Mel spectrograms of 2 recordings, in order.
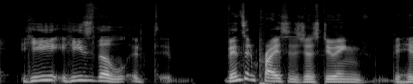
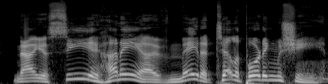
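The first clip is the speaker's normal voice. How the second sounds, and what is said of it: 1950s transatlantic radio-style accent. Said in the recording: “classic 1950s transatlantic accent ... Too much radio personality voice”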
